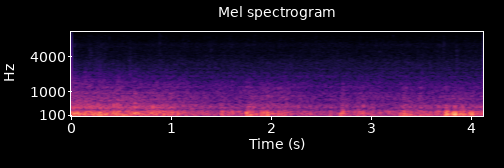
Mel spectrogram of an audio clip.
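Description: A deep rumble with a rain-like hiss, like thunder: it starts loud and slowly fades.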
